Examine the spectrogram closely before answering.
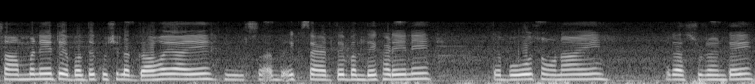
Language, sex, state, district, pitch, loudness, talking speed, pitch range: Punjabi, female, Punjab, Kapurthala, 230 Hz, -12 LUFS, 150 wpm, 220-240 Hz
